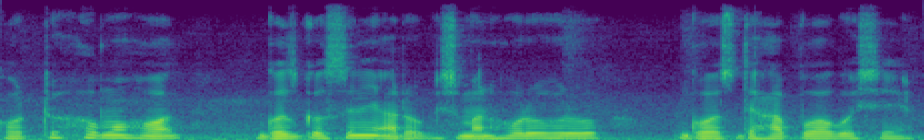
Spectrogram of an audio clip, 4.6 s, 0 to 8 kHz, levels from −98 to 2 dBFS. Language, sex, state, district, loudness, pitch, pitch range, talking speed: Assamese, male, Assam, Kamrup Metropolitan, -18 LUFS, 130 Hz, 125-140 Hz, 155 wpm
